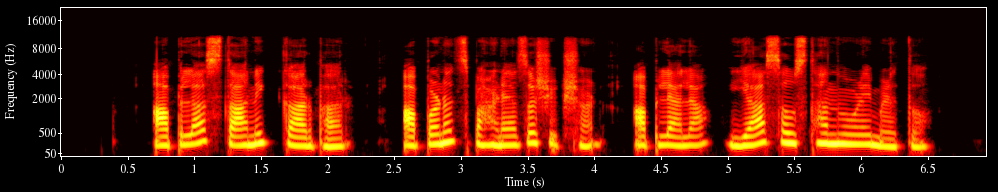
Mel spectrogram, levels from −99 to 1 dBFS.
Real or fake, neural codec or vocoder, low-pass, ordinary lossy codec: real; none; 10.8 kHz; none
